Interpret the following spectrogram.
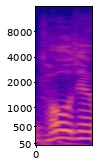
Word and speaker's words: Toll Jam: I like to spell it out when I when I'm doing my intros because like it sounds like to jam, but it's like toll jam, like to O L.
